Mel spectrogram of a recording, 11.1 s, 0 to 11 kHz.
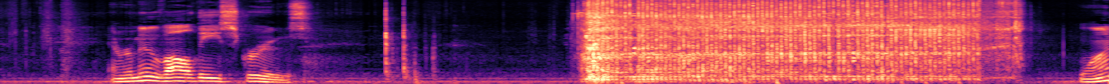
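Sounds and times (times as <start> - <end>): power driver buzzing: 5.7 - 10.4.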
